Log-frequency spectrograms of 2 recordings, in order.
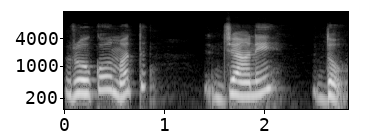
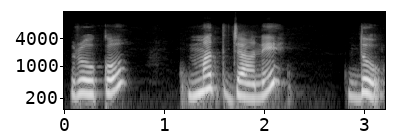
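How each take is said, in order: First: There is a pause after the word mat. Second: There is a pause after the word roko. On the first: Let him go. "अल्प विराम का प्रयोग यहां पे किया है" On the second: Stop him. "विराम चिन्ह का प्रयोग ही यहां पे गलत कर दिया"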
